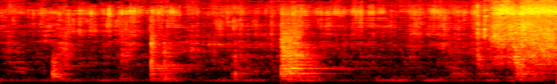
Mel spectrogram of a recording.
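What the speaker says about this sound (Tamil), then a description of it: "இதெல்லாம் சேர்த்து நல்லா வதக்கிடுங்க நல்லா வதங்கணும்" Mint and coriander being sautéed in a pan for tomato kurma, with soft sizzling, intermittent scraping and stirring knocks, and a louder hiss toward the end.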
